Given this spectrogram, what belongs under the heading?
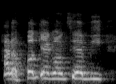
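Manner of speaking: high, laughing mock indignation; amused half-angry rant; laughing outrage. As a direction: laugh through the disbelief. Laughing retelling her outrage.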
